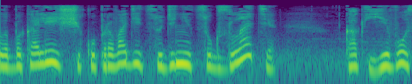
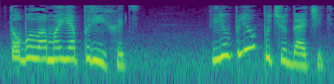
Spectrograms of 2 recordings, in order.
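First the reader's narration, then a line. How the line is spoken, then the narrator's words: Laughing guest. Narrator (Russian): засмеялась гостья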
